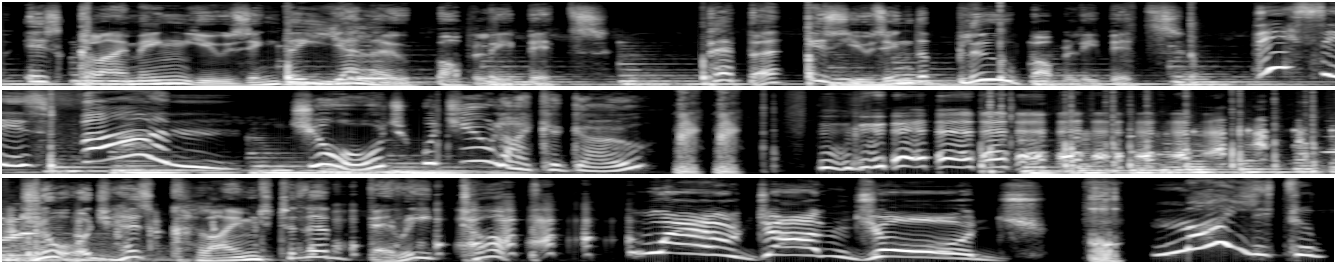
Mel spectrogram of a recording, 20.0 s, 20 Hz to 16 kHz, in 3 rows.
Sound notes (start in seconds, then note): 10.1 snorts, giggles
